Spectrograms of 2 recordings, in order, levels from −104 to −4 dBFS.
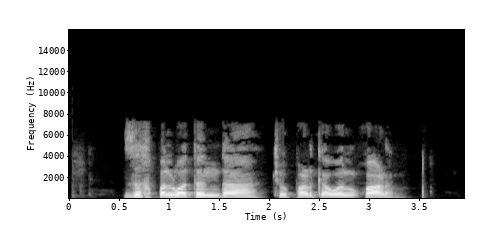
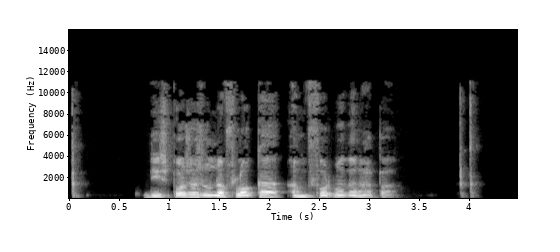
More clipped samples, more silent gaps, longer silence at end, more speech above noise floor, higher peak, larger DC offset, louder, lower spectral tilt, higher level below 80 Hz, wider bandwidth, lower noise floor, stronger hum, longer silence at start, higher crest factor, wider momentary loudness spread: neither; second, none vs 0.60-0.64 s; second, 0.7 s vs 1.25 s; second, 48 dB vs 71 dB; about the same, -2 dBFS vs -2 dBFS; neither; first, -16 LUFS vs -19 LUFS; about the same, -6.5 dB/octave vs -6.5 dB/octave; first, -60 dBFS vs -72 dBFS; second, 7.4 kHz vs 11.5 kHz; second, -63 dBFS vs -90 dBFS; neither; first, 0.55 s vs 0.05 s; about the same, 14 dB vs 18 dB; about the same, 9 LU vs 10 LU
